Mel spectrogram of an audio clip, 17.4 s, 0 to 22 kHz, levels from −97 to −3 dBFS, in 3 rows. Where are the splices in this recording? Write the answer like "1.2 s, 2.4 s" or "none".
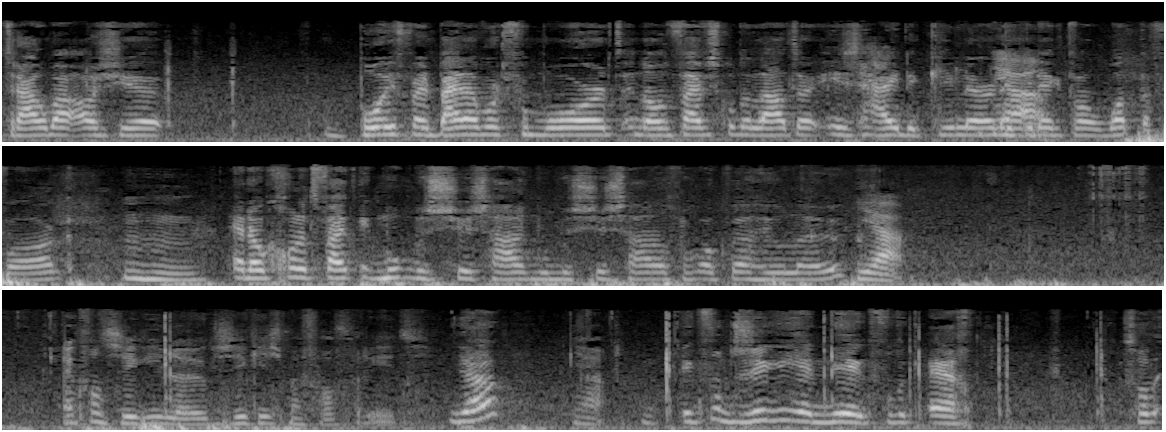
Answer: none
